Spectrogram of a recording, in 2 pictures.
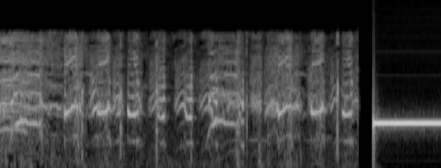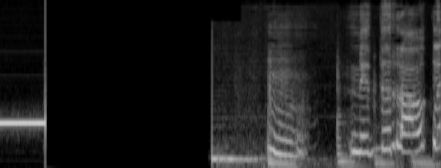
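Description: A single steady electronic telephone tone sounds loud for about a second while a call to the police is placed, then gives way to silence, with cartoon-style chatter and snickering laughter before and after.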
